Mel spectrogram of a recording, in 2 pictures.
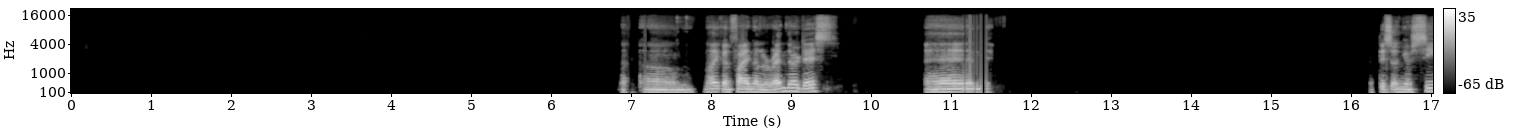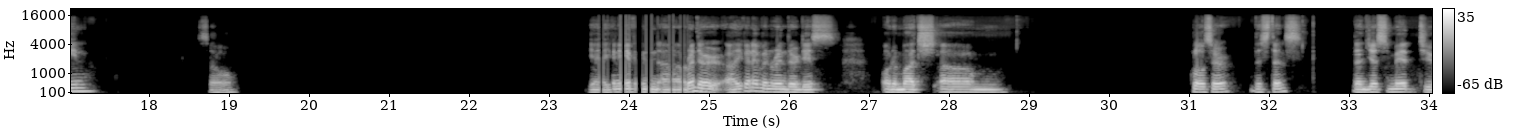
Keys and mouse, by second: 0.5 middle drag, 2.2-3.0 shift+middle drag, 3.0 shift+middle click, 6.8 z, 8.3 ctrl+s, 8.7 z, 14.4 z, 16.1 ctrl+s, 18.6 z, 23.9 z, 28.7-31.0 middle drag, 31.9 shift+middle click, 33.0 shift+middle drag, 33.2 shift+middle click.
